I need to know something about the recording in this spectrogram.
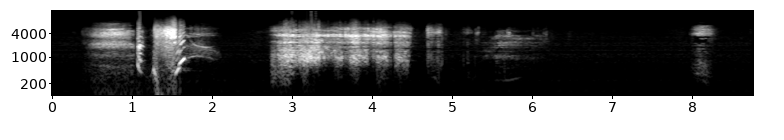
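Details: Girl with allergies in a sneezing fit triggered after turning on a desktop computer: several forceful, mostly uncovered sneezes in quick succession with gasping breaths between them, then softer trailing sneezes.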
